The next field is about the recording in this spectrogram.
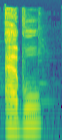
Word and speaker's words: أب: وقل يد فم دم أخ أب بغير تشديد فذاك المذهب آه كل هذه الكلمات تنطق هكذا مخففة من غير تشديد فذاك المذهب يعني هذا والمذهب المعتمد الصحيح الفصيح الذي عليه العرب لماذا؟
